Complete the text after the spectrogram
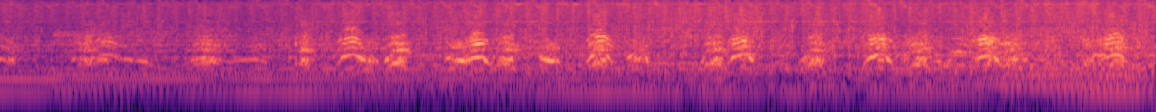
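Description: Several dogs bark and yelp in rapid, overlapping bursts, loud, over a steady low mechanical hum that runs throughout.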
